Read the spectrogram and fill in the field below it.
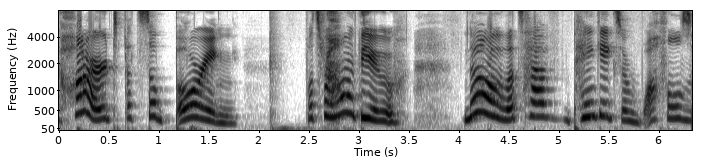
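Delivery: whiny protest. Retold or imitated. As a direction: whine at your heart like a kid denied treats. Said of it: "I was like".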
